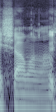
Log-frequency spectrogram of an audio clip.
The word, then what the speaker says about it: Shyamalan: How do you say his name? – Shyamalan. – The first name? – I say Shyamalan.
